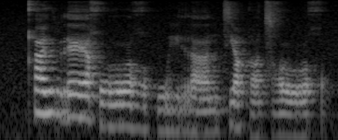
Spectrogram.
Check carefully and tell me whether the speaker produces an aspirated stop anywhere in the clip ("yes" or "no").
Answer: yes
